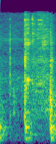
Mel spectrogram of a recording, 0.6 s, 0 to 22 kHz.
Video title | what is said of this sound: Die Arche Noah wurde gefunden! DOKU 360p | it's wood okay it's hollow listen to that sound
